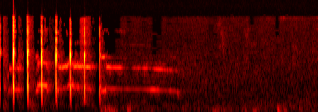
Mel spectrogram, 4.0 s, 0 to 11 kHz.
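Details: White stork on its nest in foggy early morning, 30 August 2022, clattering its bill in farewell before migration: a quick run of seven sharp wooden knocks, then a rooster's drawn-out crow and faint rustling.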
